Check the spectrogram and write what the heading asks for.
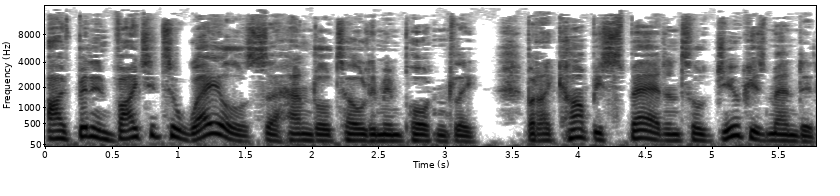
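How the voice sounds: The intonation here is lively. It comes through a natural reading voice.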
